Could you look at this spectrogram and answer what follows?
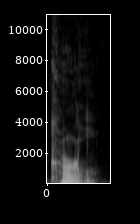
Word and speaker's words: kernel: The word kernel also has the R-colored vowel as it is pronounced kernel.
